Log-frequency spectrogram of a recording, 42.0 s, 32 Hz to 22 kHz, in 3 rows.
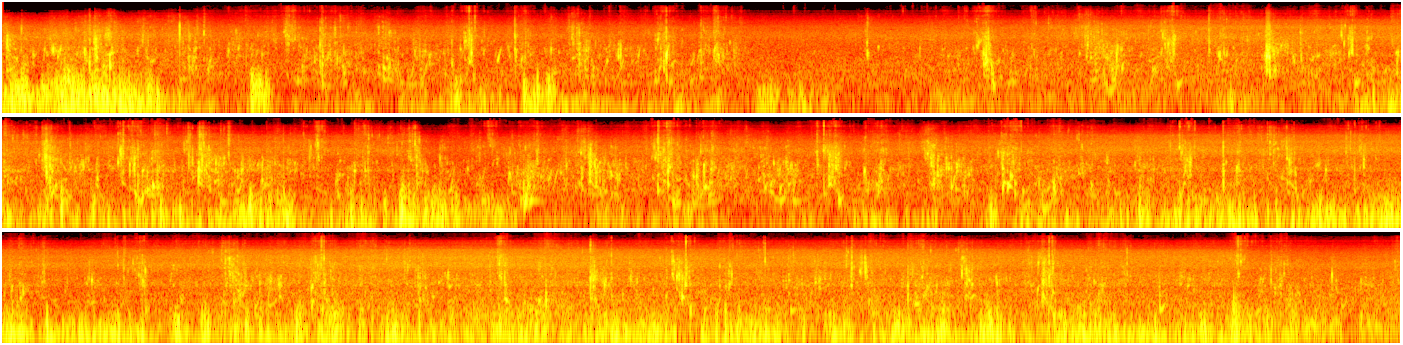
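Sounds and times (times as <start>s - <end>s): low rumble: 0.0s - 1.7s
paddle splashing in water: 0.0s - 41.9s.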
